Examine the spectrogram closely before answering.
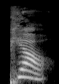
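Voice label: "piao", Mandarin Chinese, fourth tone; pinyin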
